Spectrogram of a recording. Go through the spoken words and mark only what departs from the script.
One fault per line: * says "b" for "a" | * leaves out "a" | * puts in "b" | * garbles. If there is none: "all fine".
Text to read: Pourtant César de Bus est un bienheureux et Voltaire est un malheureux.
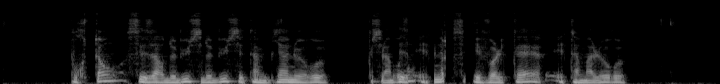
* puts in "de Bus"
* garbles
